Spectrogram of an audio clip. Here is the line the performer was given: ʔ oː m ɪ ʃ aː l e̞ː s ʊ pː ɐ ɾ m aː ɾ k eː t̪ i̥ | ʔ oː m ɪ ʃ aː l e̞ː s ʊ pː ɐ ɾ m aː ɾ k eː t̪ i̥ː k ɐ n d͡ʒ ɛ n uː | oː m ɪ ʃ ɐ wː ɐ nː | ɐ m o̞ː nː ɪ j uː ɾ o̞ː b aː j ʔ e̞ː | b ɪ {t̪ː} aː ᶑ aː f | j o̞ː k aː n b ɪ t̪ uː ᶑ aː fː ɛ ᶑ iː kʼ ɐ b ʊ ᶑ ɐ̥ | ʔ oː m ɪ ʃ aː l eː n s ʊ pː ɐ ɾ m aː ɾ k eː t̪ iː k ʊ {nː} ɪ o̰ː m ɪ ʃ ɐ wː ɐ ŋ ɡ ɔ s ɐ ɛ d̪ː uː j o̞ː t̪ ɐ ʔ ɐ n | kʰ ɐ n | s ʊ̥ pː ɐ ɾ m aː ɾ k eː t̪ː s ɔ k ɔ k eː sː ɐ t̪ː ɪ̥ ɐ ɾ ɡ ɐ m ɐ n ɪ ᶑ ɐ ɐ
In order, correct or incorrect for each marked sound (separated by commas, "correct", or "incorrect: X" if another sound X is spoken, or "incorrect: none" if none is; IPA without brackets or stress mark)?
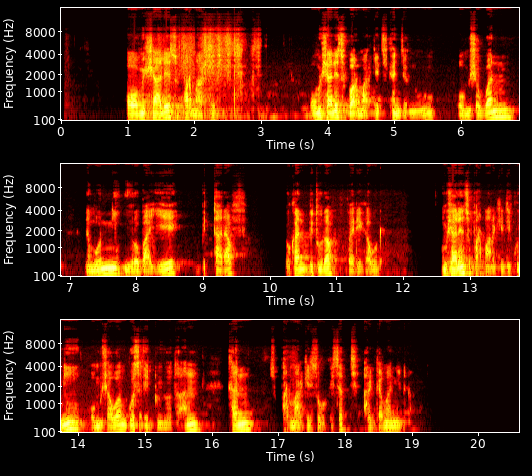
correct, incorrect: n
